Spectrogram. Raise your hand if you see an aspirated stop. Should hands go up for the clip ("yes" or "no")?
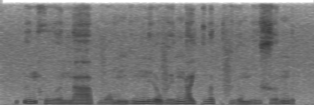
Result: no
